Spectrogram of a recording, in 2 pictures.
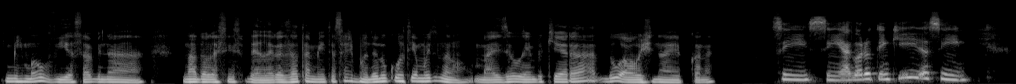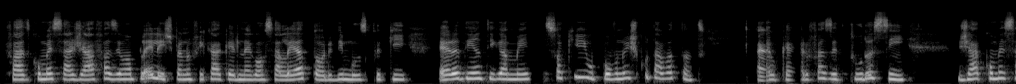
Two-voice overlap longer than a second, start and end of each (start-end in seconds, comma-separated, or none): none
